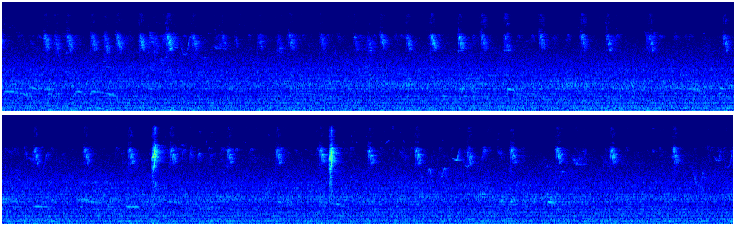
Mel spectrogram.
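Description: Faint, quick high chirps of small birds, one or two a second, with two sharper, louder chirps a little past the middle.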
